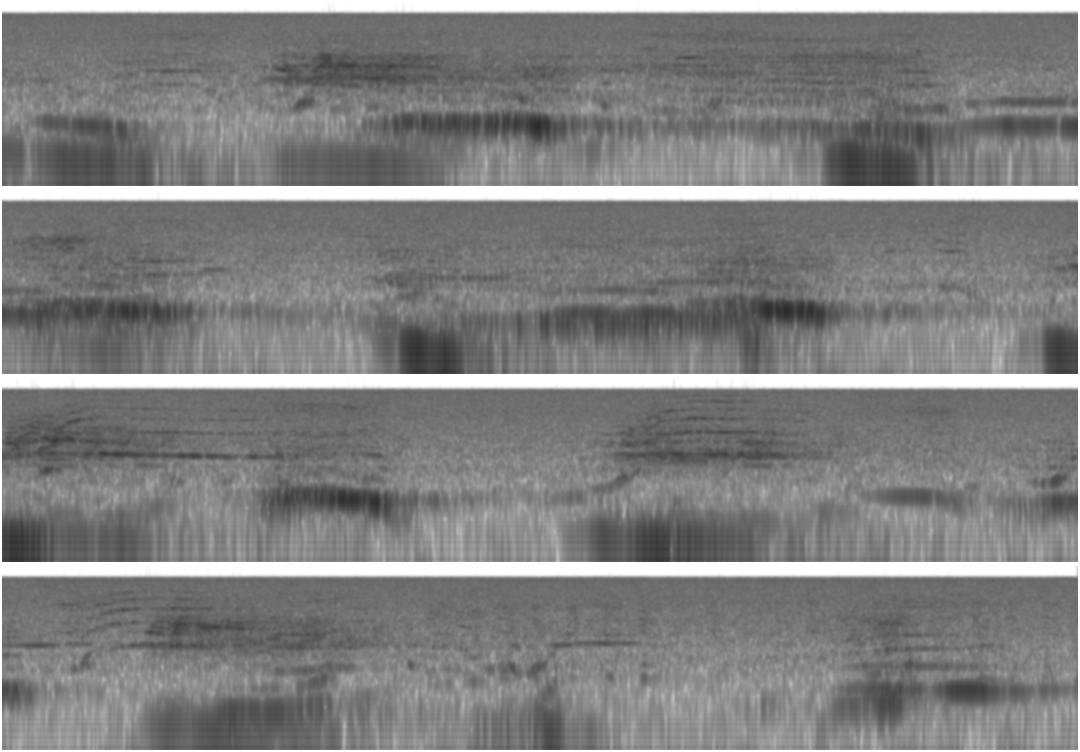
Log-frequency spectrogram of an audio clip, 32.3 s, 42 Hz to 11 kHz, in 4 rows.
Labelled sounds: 1.1	1.5	humpback whale, 1.3 to 1.4 kHz
1.9	2.9	humpback whale, 0.93 to 1.7 kHz
5.0	5.2	humpback whale, 1.6 to 1.7 kHz
6.7	7.0	humpback whale, 0.80 to 0.93 kHz
8.3	8.7	humpback whale, 2.1 to 2.7 kHz
9.0	9.8	humpback whale, 0.86 to 4.4 kHz
13.8	14.2	humpback whale, 1.0 to 1.2 kHz
15.1	15.3	humpback whale, 1.7 to 1.8 kHz
16.0	18.7	humpback whale, 0.93 to 5.1 kHz
20.7	22.2	humpback whale, 0.83 to 6.6 kHz
24.2	26.7	humpback whale, 0.83 to 4.1 kHz
28.3	29.0	humpback whale, 0.96 to 1.2 kHz
30.8	31.3	humpback whale, 0.83 to 3.4 kHz

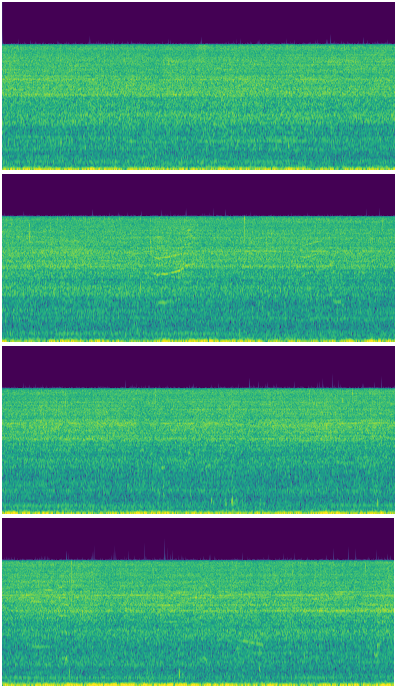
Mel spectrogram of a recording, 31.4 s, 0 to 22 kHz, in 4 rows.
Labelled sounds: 10.7	11.9	killer whale, southern resident, call S01, 0.60 to 6.6 kHz
13.6	14.9	killer whale, southern resident, 0.78 to 4.7 kHz
24.1	25.2	killer whale, southern resident, 0.43 to 5.0 kHz
26.6	27.9	killer whale, southern resident, 0.36 to 4.5 kHz
28.0	29.0	killer whale, southern resident, call S04, 0.28 to 1.4 kHz

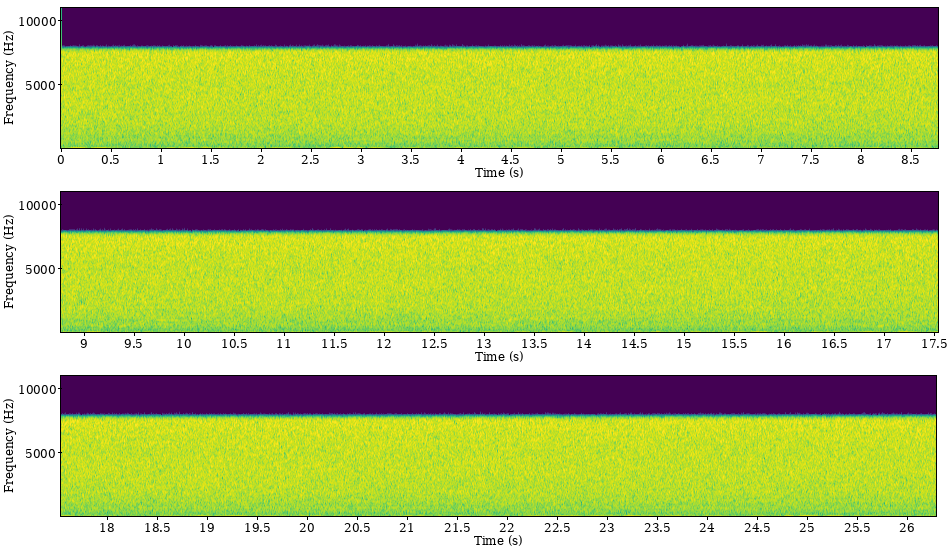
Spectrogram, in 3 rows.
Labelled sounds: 9.7	10.0	humpback whale, 0.96 to 1.1 kHz

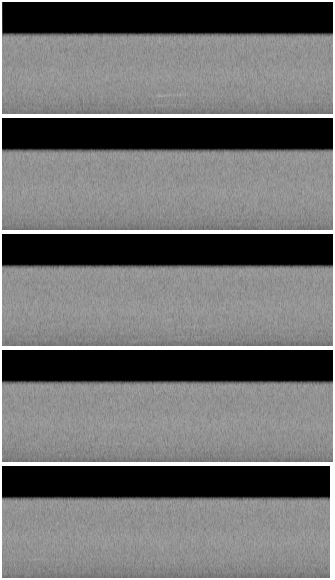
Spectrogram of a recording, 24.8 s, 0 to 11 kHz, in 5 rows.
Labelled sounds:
2.3	2.7	humpback whale, 0.83 to 2.0 kHz

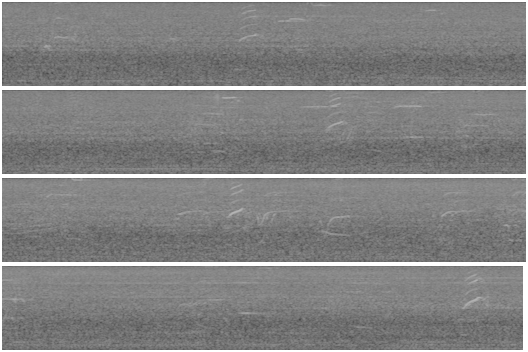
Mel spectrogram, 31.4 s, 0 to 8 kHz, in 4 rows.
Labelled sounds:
3.4	4.6	killer whale, southern resident, 1.2 to 4.7 kHz
13.7	14.2	killer whale, southern resident, 4.1 to 5.3 kHz
19.6	20.1	killer whale, southern resident, 7.1 to 8.0 kHz
20.4	21.0	killer whale, southern resident, 0.94 to 2.4 kHz
23.1	23.9	killer whale, southern resident, 0.76 to 2.5 kHz
30.4	30.9	killer whale, southern resident, 1.1 to 6.2 kHz

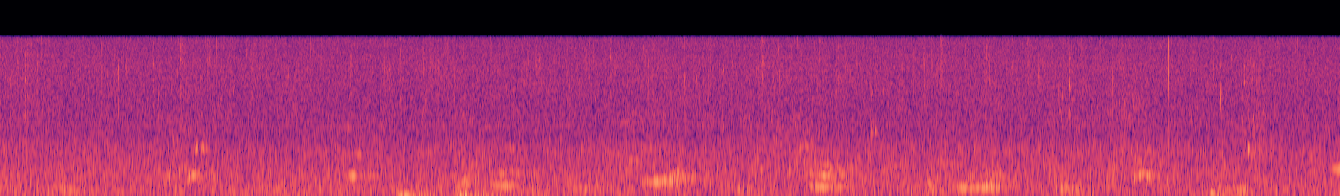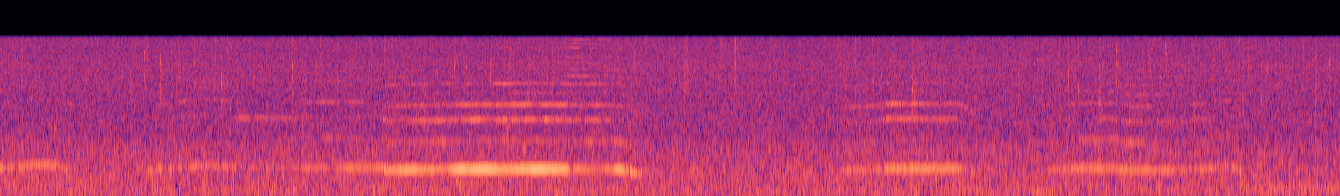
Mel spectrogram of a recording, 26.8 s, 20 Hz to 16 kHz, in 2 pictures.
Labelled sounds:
15.9	16.8	humpback whale, 1.6 to 2.3 kHz
17.2	19.3	humpback whale, 1.5 to 7.4 kHz
19.6	19.8	humpback whale, 1.7 to 2.1 kHz
21.8	22.7	humpback whale, 1.5 to 2.2 kHz
24.2	24.9	humpback whale, 0.97 to 2.3 kHz

